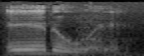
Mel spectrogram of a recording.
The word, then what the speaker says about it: héroe: veo la palabra héroe héroe es una palabra esdrújula eoe claro es un yato son dos vocales fuertes por eso no es héroe no no y como tiene una pronunciación esdrújula se tilda como todas las esdrújulas salidas por haber que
